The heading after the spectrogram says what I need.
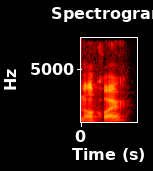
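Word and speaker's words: Melchior: Melchoir.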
